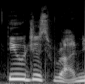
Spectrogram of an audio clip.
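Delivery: ordinary talk, nothing marked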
